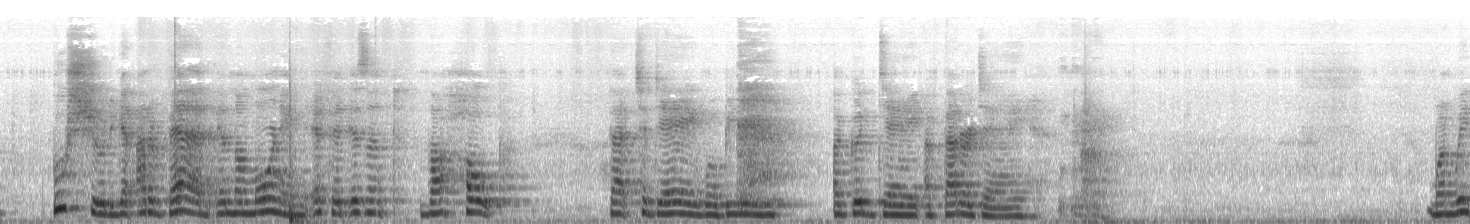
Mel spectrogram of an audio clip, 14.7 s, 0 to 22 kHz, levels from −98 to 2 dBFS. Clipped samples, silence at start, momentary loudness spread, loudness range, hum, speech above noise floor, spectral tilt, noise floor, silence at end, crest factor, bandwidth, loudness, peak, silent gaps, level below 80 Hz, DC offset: under 0.1%; 0 s; 16 LU; 12 LU; none; 27 dB; -7 dB/octave; -52 dBFS; 0 s; 18 dB; 12.5 kHz; -25 LUFS; -8 dBFS; none; -48 dBFS; under 0.1%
